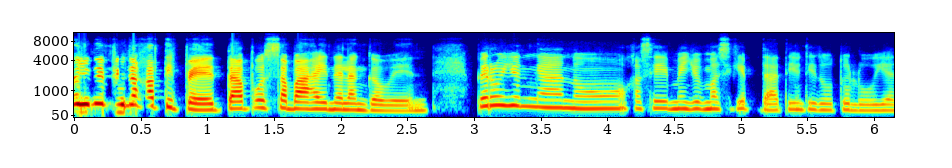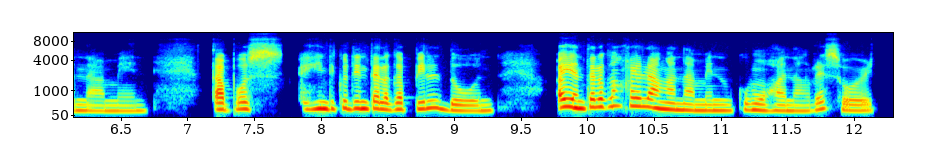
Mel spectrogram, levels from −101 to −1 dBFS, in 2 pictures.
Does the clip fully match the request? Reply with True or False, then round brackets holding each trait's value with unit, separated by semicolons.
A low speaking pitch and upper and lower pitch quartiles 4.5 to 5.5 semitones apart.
False (225 Hz; 4.9 semitones)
